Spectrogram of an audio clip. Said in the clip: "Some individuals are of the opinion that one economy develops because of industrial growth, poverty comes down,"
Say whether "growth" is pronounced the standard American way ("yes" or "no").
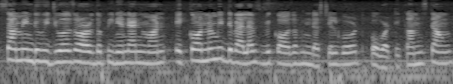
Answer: no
